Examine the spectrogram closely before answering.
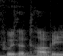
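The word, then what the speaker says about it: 再び: But that also can be pronounced futatabi.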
